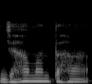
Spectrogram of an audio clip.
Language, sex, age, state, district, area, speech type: Santali, male, 30-45, West Bengal, Bankura, rural, spontaneous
